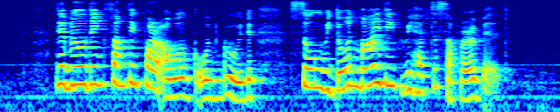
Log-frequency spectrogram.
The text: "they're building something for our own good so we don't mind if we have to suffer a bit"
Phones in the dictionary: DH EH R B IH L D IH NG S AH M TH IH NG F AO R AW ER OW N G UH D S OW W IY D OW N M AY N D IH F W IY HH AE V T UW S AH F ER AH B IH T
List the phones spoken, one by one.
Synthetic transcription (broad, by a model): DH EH B IH L D IH NG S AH M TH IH NG F AO R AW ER OW N G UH D S OW W IY D OW N M AY N D IH F W IY HH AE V T UW S AH F ER AH B IH T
